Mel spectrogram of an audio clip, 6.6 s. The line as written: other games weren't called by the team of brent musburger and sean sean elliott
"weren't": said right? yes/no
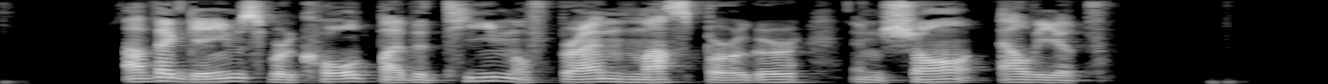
no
